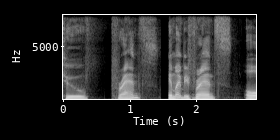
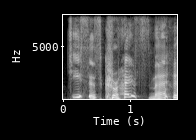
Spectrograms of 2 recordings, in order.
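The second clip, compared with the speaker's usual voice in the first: slow words broken by high laughter; laughing; 12 semitones higher, 3 dB louder, much slower than usual. Real, not acted. Vlogger cracking up retelling Piercho's cake grab, laughing.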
